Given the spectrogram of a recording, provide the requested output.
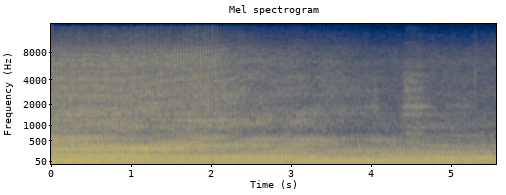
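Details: Champion 3500 portable generator in a 1990 Fleetwood Bounder motorhome, about half an hour running the air conditioner at 79°F outside: smooth steady drone, no surging, knocking or rattles; normal running under load.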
